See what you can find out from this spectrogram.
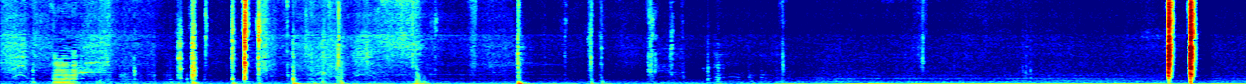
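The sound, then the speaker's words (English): Scattered clicks and clunks of a car being readied, then a steady low engine rumble sets in as the car drives, with two sharp clicks near the end. “All right, let's drive a car.”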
